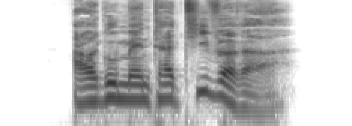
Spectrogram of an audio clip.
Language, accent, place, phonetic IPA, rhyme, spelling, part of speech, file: German, Germany, Berlin, [aʁɡumɛntaˈtiːvəʁɐ], -iːvəʁɐ, argumentativerer, adjective, De-argumentativerer.ogg
- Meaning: inflection of argumentativ: 1. strong/mixed nominative masculine singular comparative degree 2. strong genitive/dative feminine singular comparative degree 3. strong genitive plural comparative degree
